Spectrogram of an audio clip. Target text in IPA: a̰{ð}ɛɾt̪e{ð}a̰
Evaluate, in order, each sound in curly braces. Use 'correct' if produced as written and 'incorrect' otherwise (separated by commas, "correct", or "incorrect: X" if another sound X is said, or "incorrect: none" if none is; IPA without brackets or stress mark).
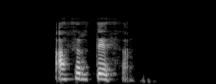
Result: incorrect: θ, incorrect: θ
